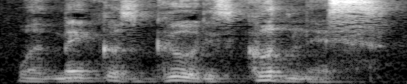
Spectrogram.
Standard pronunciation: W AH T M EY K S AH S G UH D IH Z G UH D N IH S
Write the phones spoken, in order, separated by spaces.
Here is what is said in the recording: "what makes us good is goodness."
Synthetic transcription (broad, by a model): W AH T M EY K AH S G UH D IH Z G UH D N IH S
